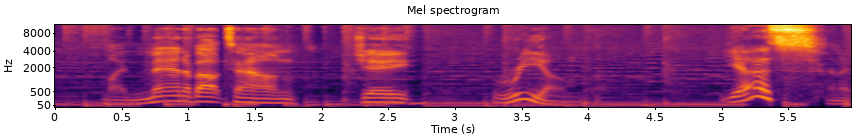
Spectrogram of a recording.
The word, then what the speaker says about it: Jay Reum: and my sidekick my man and about town J Ram yes and I said it correctly well done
